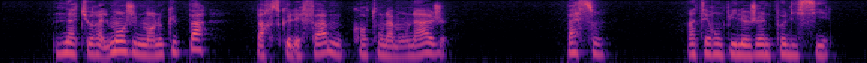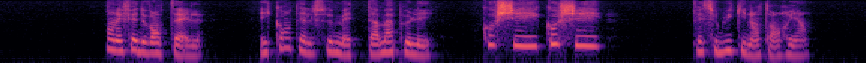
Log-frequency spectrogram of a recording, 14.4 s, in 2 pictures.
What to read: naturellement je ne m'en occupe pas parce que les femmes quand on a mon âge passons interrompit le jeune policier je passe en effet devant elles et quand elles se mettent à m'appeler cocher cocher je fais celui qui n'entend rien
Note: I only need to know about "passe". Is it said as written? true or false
false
